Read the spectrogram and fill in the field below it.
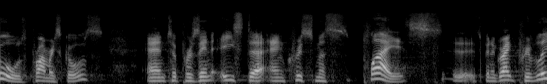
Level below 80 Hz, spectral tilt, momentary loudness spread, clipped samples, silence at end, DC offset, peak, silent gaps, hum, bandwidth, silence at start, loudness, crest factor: -64 dBFS; -4.5 dB/octave; 14 LU; under 0.1%; 0 s; under 0.1%; -6 dBFS; none; none; 12.5 kHz; 0 s; -28 LUFS; 22 dB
